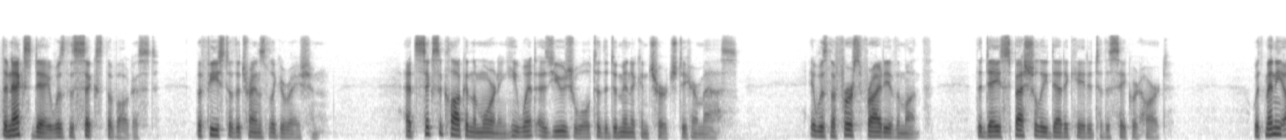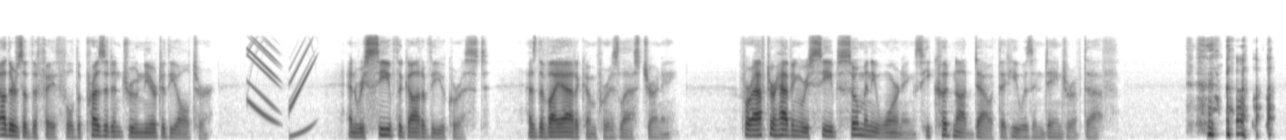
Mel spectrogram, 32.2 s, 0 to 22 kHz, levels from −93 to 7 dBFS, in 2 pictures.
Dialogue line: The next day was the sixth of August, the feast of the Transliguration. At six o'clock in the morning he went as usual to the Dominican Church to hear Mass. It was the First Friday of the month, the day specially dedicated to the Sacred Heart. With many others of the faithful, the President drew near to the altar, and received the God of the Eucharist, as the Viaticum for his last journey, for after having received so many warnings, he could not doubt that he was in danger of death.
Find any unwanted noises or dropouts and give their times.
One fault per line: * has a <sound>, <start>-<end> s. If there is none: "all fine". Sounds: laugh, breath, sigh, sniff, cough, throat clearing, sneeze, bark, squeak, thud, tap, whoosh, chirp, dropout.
* has a chirp, 19.2-20.1 s
* has a laugh, 30.9-32.0 s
